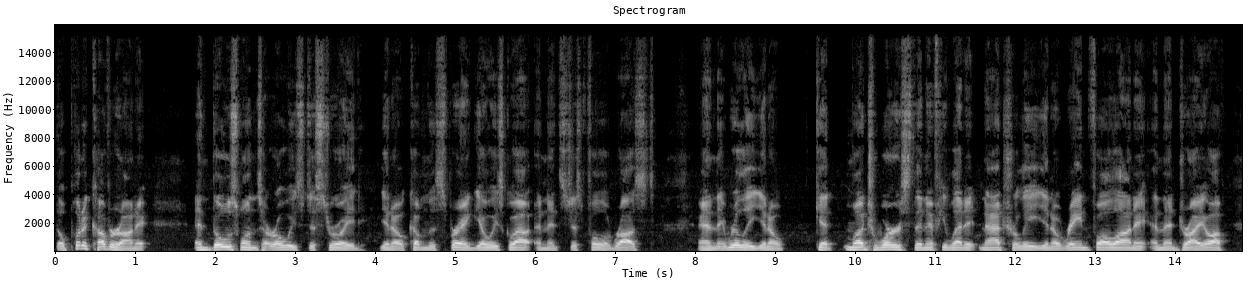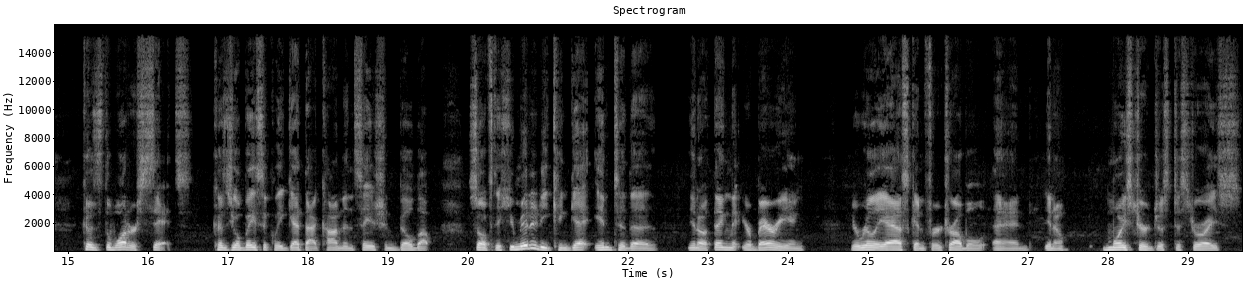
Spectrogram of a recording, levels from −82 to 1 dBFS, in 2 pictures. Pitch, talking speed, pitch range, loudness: 125 Hz, 175 wpm, 115-140 Hz, -18 LUFS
